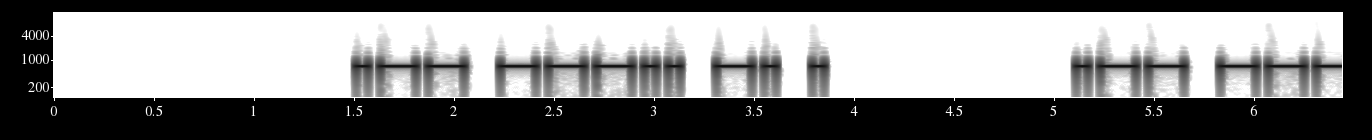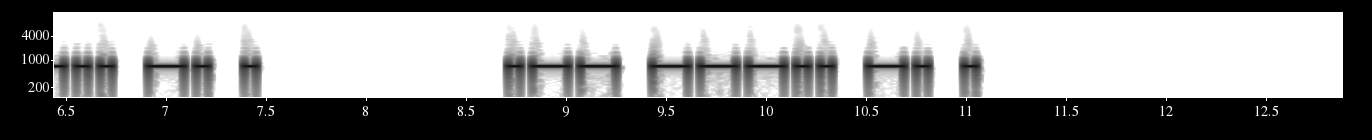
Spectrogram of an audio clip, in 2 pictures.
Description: Morse code, heard as a keyed tone, about 20 wpm, 700 Hz. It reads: W8NE W8NE W8NE
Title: USA Call Signs - 4 Characters - Repeated 3x - 20wpm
